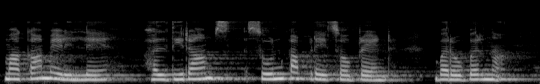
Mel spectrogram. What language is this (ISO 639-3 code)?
kok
